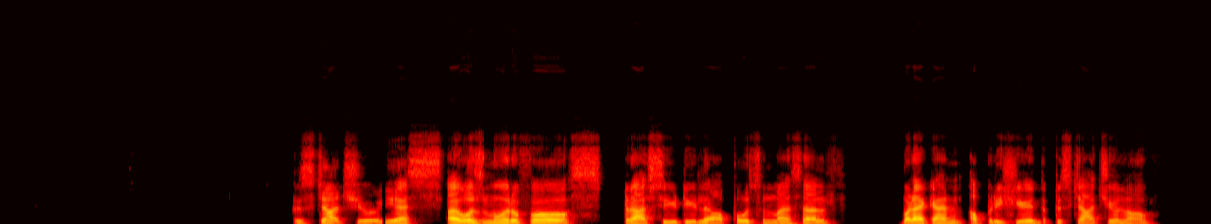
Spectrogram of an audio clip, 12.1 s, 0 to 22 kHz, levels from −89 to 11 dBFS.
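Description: At 3.82 s the speech cuts out briefly, returning at 3.86 s. This is a digital broadcast dropout. The receiver muted after failing to decode, which fits a single lost frame of about 32 ms. An 8 ms fade softens the edges. That stretch of audio is gone.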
